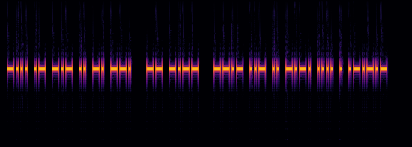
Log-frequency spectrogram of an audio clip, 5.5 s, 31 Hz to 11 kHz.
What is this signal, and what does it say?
Morse code, heard as a keyed tone, about 37 wpm, 700 Hz. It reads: BAKING MY QUICHE.
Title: Pangram Challenge v2 - 40wpm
